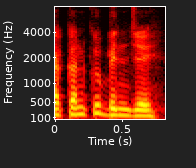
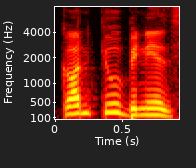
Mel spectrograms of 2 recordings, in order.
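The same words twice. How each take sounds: First: कनक्यूबिनजे ending in "-bin-jay"; alternative pronunciation. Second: कनक्यूबिनेज ending in a long "-neez" with a z; pronunciation variant. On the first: (कनक्यूबिनजे के अंत में "जे" की ध्वनि) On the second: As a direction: say कनक्यूबिनेज with a final z sound, no "je". (कनक्यूबिनेज के अंत में "ज़" की ध्वनि) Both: Shown as a demonstration. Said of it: "कुछ लोग कनक्यूबिनजे भी बोलते हैं".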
